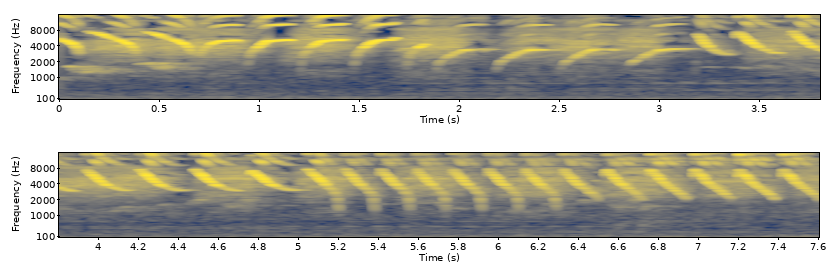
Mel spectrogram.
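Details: Canary song of the long rolling style used to coax young canaries into singing: clear rising-then-falling curved notes in quick runs, shifting into a rapid steady series of sharp, high, downward strokes.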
